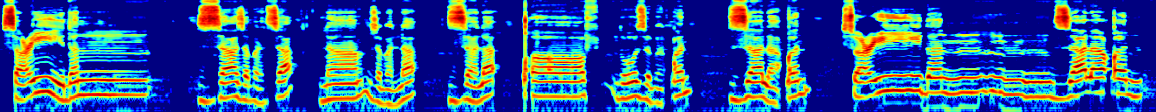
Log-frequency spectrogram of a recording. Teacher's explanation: دو زبر یعنی تنوین کے بعد زا آ رہا ہے جو کہ حروف اخفا میں سے ہے، یہاں پر ہم غنہ کریں گے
